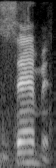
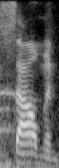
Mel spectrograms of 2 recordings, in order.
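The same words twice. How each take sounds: First: The word is said with a silent L. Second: The word is said with the L sounded. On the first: The speaker calls it right. "you said it properly" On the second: The speaker calls it wrong. "I was saying salmon for like the first twenty years of my life"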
